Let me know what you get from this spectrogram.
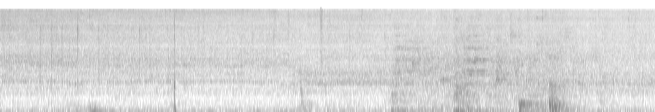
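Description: Raw chicken pieces sizzling in hot oil with fried onions and spices in a nonstick pot: a steady high hiss, with a few light knocks.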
